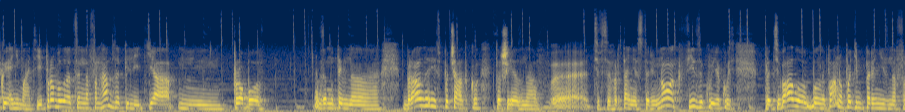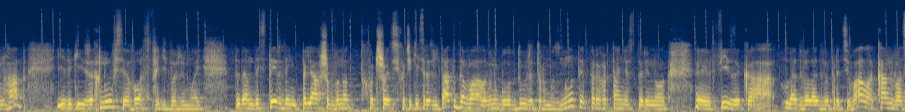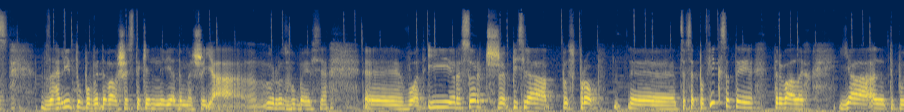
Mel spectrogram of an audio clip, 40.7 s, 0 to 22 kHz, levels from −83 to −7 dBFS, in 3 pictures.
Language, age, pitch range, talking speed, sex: Russian, 20-39, 145-175 Hz, 120 wpm, male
